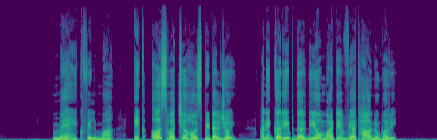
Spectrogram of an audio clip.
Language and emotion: Gujarati, sad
